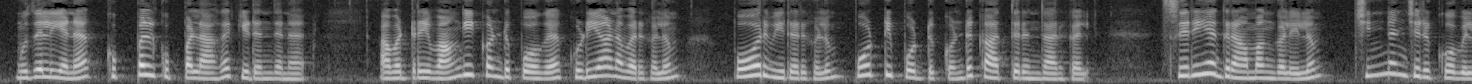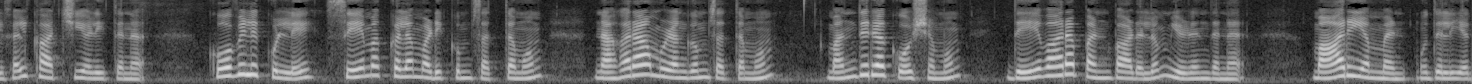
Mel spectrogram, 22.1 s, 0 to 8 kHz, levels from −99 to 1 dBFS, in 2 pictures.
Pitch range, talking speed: 215-275 Hz, 85 wpm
